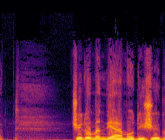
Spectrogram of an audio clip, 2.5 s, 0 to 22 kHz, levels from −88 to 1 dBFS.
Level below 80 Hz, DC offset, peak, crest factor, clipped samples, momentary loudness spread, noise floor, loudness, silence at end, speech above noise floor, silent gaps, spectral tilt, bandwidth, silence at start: -42 dBFS; under 0.1%; 0 dBFS; 10 dB; under 0.1%; 3 LU; -41 dBFS; -9 LUFS; 0 s; 32 dB; none; -5.5 dB/octave; 15 kHz; 0.2 s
